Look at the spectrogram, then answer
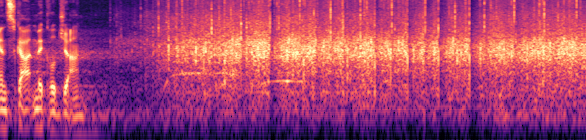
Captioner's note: audience applauding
